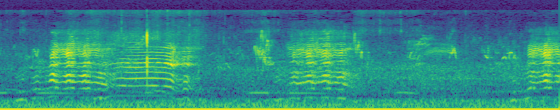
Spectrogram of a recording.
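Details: On a farm keeping goats and baby goats, overlapping nasal bleats with strong stacked harmonics repeat through the short stretch, one wavering cry sliding downward, several animals calling against steady low-frequency noise.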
